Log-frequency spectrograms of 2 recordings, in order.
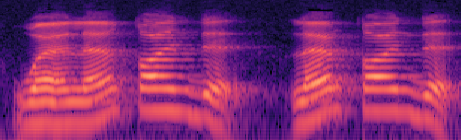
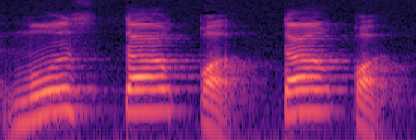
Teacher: jim dan dal dipepeskan, qaf dan juga ta dibulatkan.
